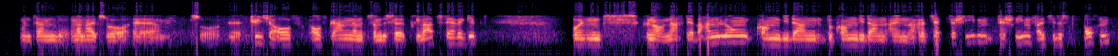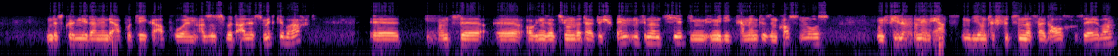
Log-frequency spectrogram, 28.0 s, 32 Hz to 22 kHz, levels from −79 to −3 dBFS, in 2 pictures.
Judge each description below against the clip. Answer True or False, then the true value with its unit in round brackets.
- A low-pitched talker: True (120 Hz)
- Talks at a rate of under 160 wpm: False (165 wpm)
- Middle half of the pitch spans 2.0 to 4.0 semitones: True (3.4 semitones)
